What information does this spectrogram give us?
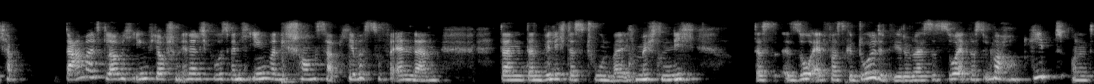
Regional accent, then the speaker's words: North Rhine-Westphalia, Germany; Wir gehen mal in das Jahr 1993, als ich geboren wurde in Nordrhein-Westfalen als kleines, aufgewecktes, lebensfrohes Mädchen. Und ja, es war für mich so Dorfleben immer total schön.

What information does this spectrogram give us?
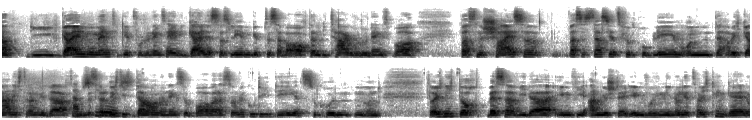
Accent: Münster, North Rhine-Westphalia, Germany; Wir haben festgestellt, hey, wir kommen auch aus Münster

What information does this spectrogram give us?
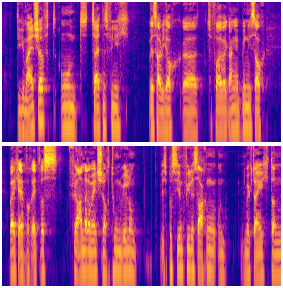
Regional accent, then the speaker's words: Vienna, Austria; Ich bin eben 21, ich komme aus Wien.

